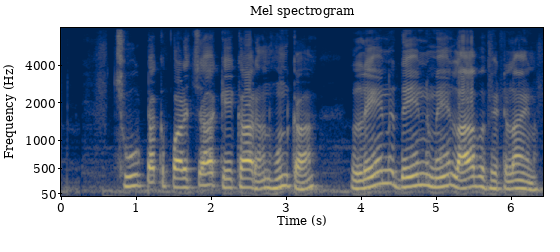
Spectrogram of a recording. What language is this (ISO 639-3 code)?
mai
